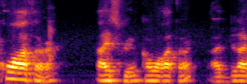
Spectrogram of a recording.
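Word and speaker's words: Kawartha: So, but the question more is, so you have brands like Quathar ice cream, Quathar. Did I pronounce it right?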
